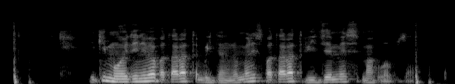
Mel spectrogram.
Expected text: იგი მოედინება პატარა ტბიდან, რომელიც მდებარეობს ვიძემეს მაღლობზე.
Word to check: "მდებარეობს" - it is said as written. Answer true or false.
false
